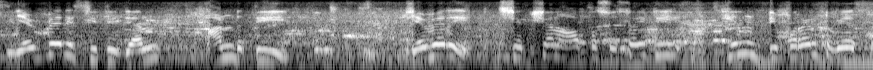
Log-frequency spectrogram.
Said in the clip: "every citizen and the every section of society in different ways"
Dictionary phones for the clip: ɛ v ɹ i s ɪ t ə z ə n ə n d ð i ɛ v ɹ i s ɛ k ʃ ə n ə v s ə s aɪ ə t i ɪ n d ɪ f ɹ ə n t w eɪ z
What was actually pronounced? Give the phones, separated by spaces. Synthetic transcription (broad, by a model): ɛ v ɹ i s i t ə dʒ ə n ə n d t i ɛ v ɹ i s ɛ k ʃ ə n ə p s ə s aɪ t i ɪ n d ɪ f ɹ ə n t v eɪ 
